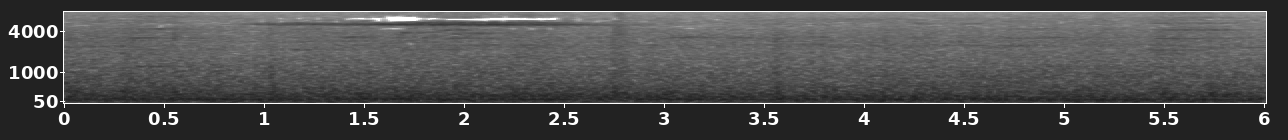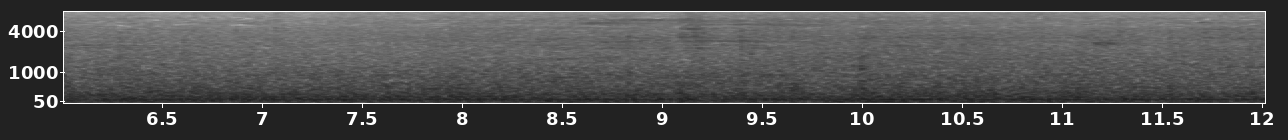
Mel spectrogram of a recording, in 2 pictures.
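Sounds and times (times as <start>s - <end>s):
train running on tracks: 0.0s - 12.0s
faint high squeal: 0.4s - 3.2s.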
